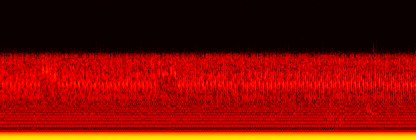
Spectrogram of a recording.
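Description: A steady low electrical hum with a hiss over it, the noise floor of a security camera's microphone, with faint room sounds and no speech.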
